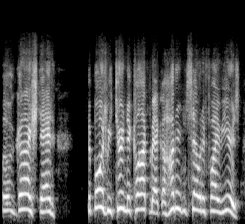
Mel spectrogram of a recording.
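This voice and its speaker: A man's voice: extremely high pitch, a little slow, pitched above the performer's own voice. A man voicing an earnest, polite young boy adventurer in 1940s radio style. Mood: earnest, boyish. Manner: earnest, boyish. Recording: dull, noisy vintage radio recording.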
